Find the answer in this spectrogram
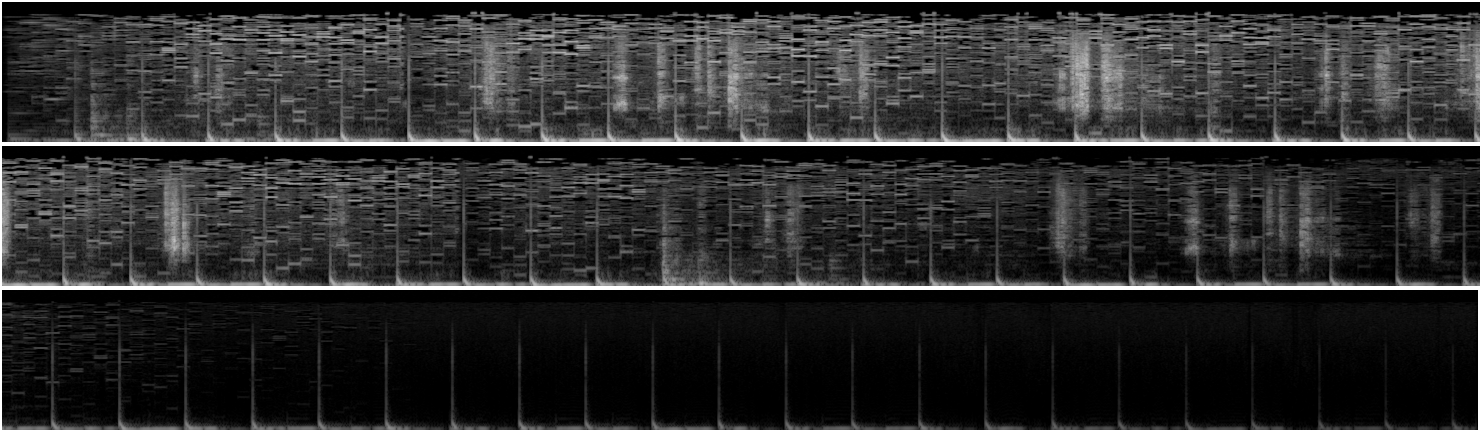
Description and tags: Lucifer beat
Spacey beat with a sample of taking matches out of a box.
spacey, matches, rhythm, chorus, beat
